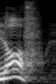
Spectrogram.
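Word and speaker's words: laugh: लफ eight य लफ एल यू जीी एच लफ लफड मजाक उड़ाए आपका तो क्या करेंगे आप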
